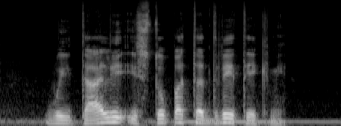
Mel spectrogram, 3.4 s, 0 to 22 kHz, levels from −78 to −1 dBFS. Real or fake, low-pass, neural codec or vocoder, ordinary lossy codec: fake; none; vocoder, 44.1 kHz, 128 mel bands every 512 samples, BigVGAN v2; none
